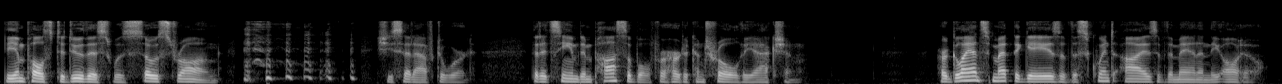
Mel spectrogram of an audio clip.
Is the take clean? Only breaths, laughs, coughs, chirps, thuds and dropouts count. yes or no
no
